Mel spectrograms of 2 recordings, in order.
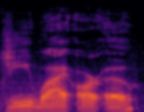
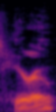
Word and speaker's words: gyro: know how if you that word g-y-r-o it's pronounced hero even though it should be pronounced gyro yeah i thought this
